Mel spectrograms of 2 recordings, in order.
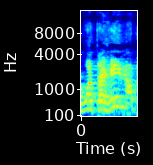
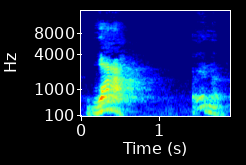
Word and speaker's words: Warak Einab: Warak, not what the. Warak. I got heckled again. Warak? Warak. Warak. Einab. Einab. Einab. Einab. Warak Einab. Did I say it right? About. A boot or about? Almost. Warak Einab.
